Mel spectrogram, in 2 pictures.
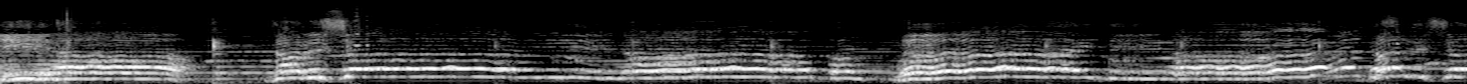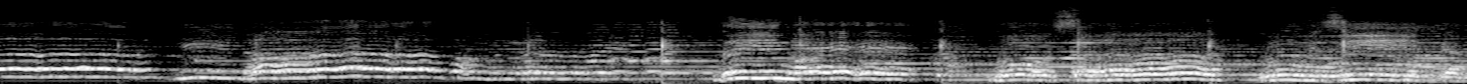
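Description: Kashmiri Sufi song sung by a male singer, accompanied by a long-necked plucked lute and hand drums, the voice bending through phrases a second or two long with short breaks between them.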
